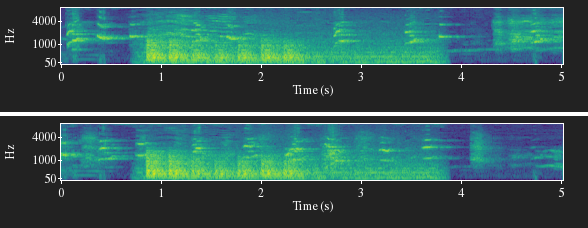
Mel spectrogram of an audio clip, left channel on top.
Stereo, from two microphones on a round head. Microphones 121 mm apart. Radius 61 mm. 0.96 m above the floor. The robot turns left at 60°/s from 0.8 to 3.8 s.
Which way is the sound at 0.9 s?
60° right (ahead or behind).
